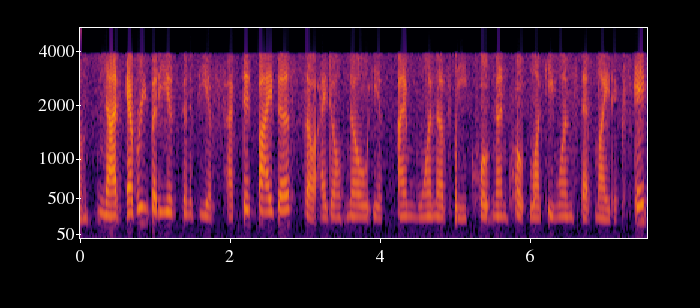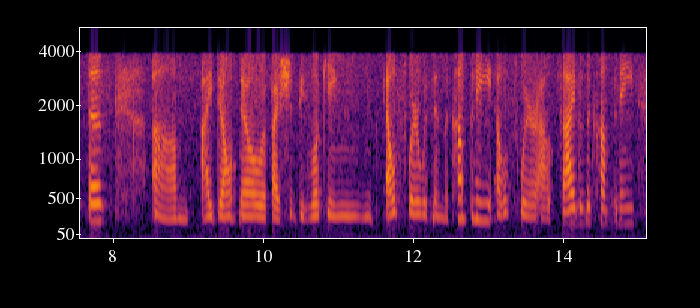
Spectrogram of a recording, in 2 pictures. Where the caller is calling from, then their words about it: Cleveland, Ohio, United States; The Cleveland area, Cleveland, Ohio.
